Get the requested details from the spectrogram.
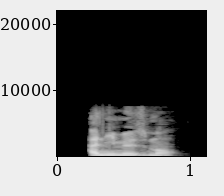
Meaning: With animosity
- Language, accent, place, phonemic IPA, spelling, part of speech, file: French, France, Lyon, /a.ni.møz.mɑ̃/, animeusement, adverb, LL-Q150 (fra)-animeusement.wav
